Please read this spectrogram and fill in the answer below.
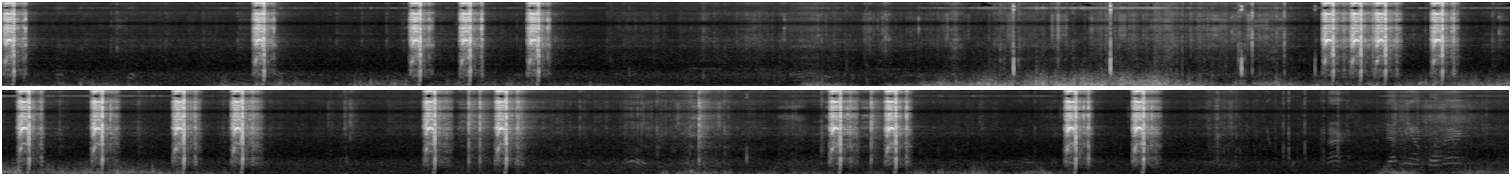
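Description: Airsoft rifle firing sharp single shots, about twenty in all, some spaced seconds apart and some in quick runs of two or three, the thickest run in the middle of the stretch. A few seconds of low rumbling noise come shortly before that run.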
